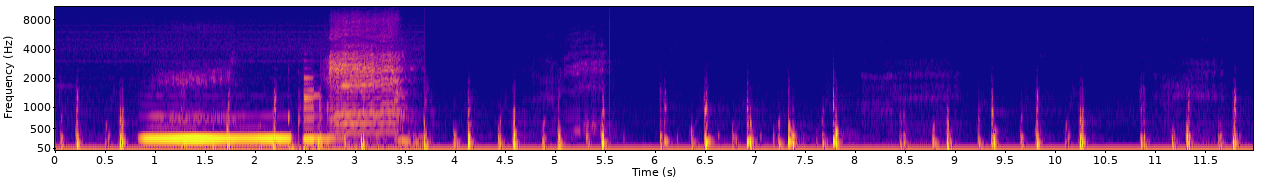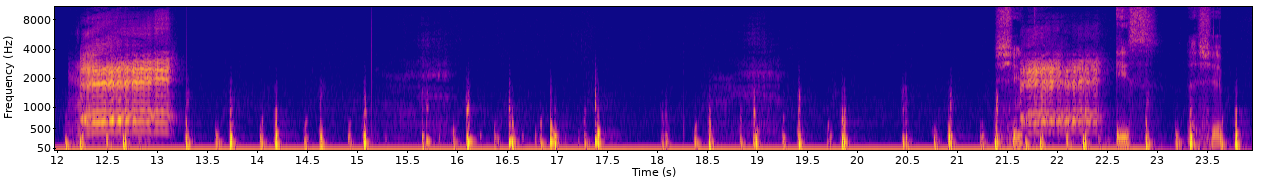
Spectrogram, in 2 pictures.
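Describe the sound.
Sheep bleating, a few wavering, nasal calls spaced well apart, over a steady, regular ticking pulse that runs throughout at low volume.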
